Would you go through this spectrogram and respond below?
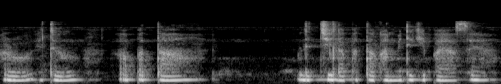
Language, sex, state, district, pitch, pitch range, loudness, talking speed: Nagamese, female, Nagaland, Dimapur, 205 Hz, 195-215 Hz, -18 LUFS, 130 wpm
